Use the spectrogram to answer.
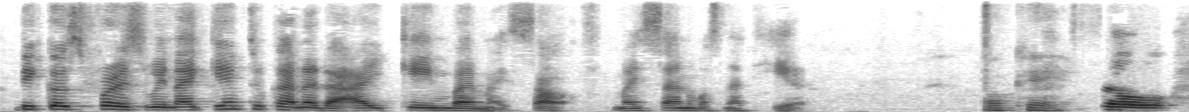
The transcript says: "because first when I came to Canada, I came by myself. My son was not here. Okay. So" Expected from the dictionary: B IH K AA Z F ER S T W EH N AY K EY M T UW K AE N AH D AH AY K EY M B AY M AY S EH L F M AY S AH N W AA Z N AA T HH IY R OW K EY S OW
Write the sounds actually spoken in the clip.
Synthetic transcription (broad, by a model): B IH K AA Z F ER S T W EH N AY K EY M T UW K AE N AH D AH AY K EY M B AY M AY S EH L F M AY S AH N W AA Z N AA T HH IY R OW K EY S OW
